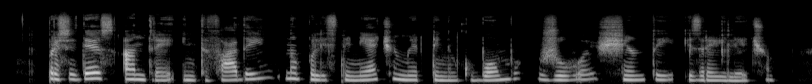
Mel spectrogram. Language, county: Lithuanian, Vilnius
